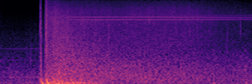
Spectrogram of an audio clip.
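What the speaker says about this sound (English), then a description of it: "Looks like they heard that explosion." A thrown frag grenade in the video game Ghost Recon explodes in a sudden sharp blast, followed by a long, fading rumbling roar with a faint high tone lingering.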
